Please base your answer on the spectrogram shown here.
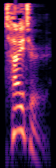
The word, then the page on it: titre: British English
